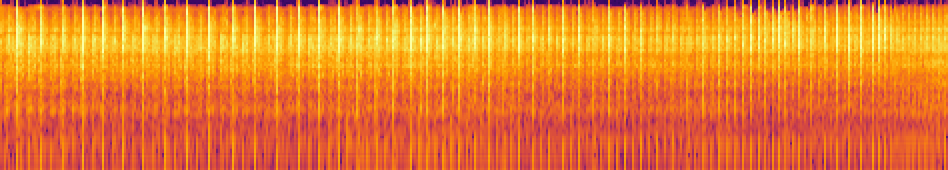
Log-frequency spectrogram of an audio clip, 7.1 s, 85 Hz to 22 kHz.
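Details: Suffolk Colt 12-inch lawnmower single, first start in about 20 years after full strip-down rebuild with new valve and ignition coil gaps set: crisp, even firing around ten beats per second held steady; running cleanly.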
